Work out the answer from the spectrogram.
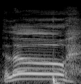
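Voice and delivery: loud, high hello; calling out. Acted. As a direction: call out into the house. Calls into house.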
